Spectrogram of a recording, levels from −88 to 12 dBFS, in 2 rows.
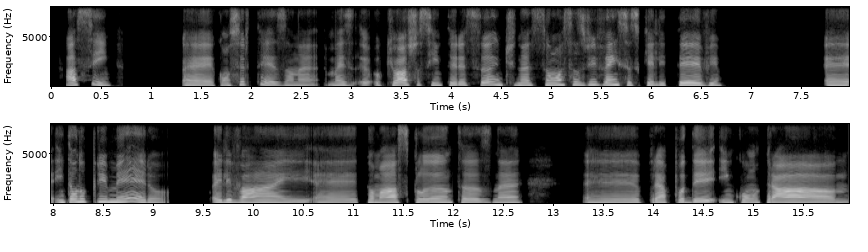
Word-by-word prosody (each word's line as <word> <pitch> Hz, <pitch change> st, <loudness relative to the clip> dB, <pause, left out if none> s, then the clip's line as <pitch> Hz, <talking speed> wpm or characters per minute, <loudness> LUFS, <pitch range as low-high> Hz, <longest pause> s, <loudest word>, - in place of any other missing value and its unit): Assim, 235 Hz, -, 0 dB, 0.7 s
eh, 160 Hz, -4 st, 0 dB
com 180 Hz, +2 st, -4 dB
certeza, 180 Hz, -, -5 dB
né, 160 Hz, -2 st, -6 dB
mas, 170 Hz, +2 st, -4 dB
eh, 155 Hz, -, -6 dB
o 185 Hz, -, -6 dB
que -, -, -9 dB
eu -, -, +7 dB
acho 240 Hz, +2 st, +4 dB
assim 210 Hz, -2 st, -5 dB
interessante, 215 Hz, +4 st, -3 dB
né, 210 Hz, +1 st, 0 dB
são 230 Hz, +1 st, -1 dB
essas 250 Hz, -1 st, -3 dB
vivências 250 Hz, -2 st, 0 dB
que -, -, -3 dB
ele 175 Hz, -1 st, -3 dB
teve... 210 Hz, -4 st, +4 dB, 1.0 s
eh, 185 Hz, 0 st, 0 dB
então 210 Hz, +6 st, +2 dB
no 270 Hz, -, +5 dB
primeiro, 240 Hz, -6 st, +2 dB, 0.5 s
ele 200 Hz, +3 st, +3 dB
vai, 185 Hz, -2 st, +1 dB
eh, 165 Hz, 0 st, -4 dB
tomar 185 Hz, -1 st, +5 dB
as 190 Hz, -, -1 dB
plantas, 175 Hz, -2 st, -1 dB
né, 175 Hz, +1 st, -2 dB, 0.6 s
eh, 165 Hz, -1 st, -3 dB
para 170 Hz, -2 st, +1 dB
poder 180 Hz, 0 st, +1 dB
encontrar. 180 Hz, -3 st, +4 dB
185 Hz, 130 wpm, -23 LUFS, 170-215 Hz, 1.0 s, eu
